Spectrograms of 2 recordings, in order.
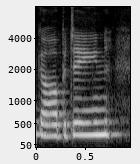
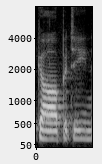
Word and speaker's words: gabardine: Gabardine? I think I call it gabardine and everyone tells me off and says you're not supposed to pronounce the R.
